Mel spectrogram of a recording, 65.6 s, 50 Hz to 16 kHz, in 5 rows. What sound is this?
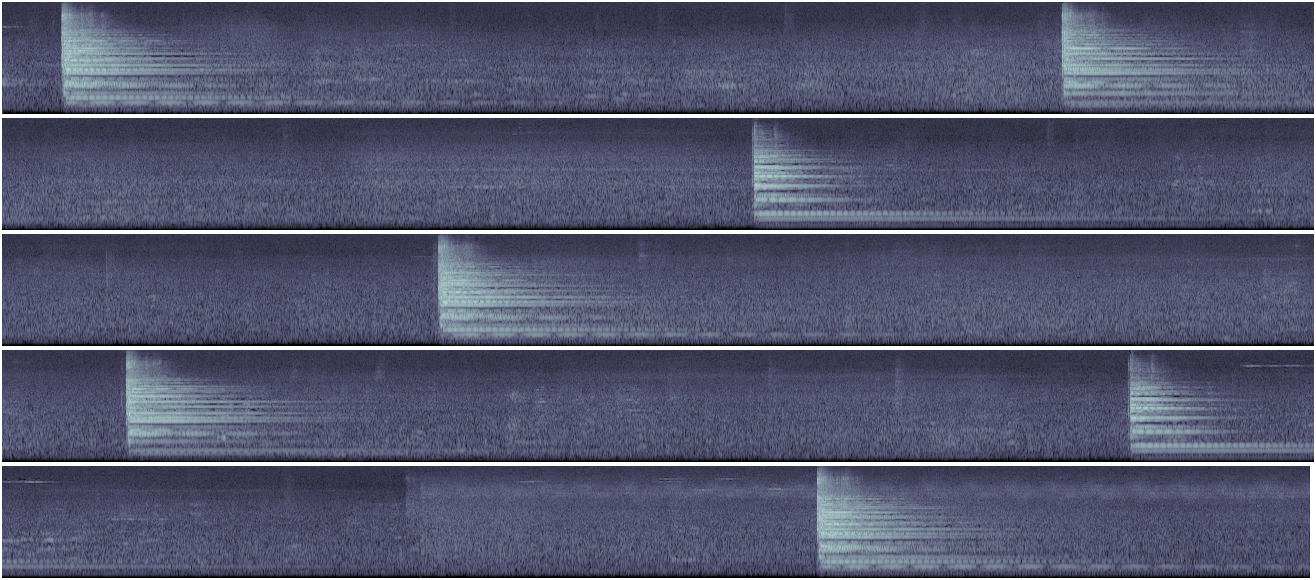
Church bell ringing sadly every 10 seconds on November 2nd ("All Souls Day", or Day of the Dead). Recorded with an ATR55 hypercardiod mic pointig directly to the bell, although lively traffic noise can be clearly heard in background (which is a double irony on the date, and the mic's features) / campana de iglesia tocando tristemente el 2 de Noviembre. Aunque esta grabado con un hipercardioide ATR55 apuntado directamente a la campana, se escucha claramente ruido de trafico al fondo...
